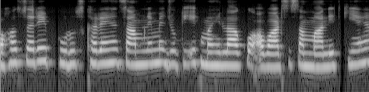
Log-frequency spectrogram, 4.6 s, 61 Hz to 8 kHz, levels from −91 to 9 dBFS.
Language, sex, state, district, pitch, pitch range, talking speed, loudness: Hindi, female, Uttar Pradesh, Lalitpur, 270 Hz, 250-285 Hz, 220 wpm, -17 LUFS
